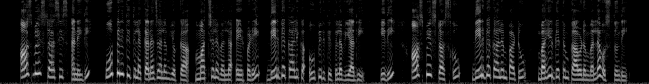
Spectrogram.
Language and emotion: Telugu, neutral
